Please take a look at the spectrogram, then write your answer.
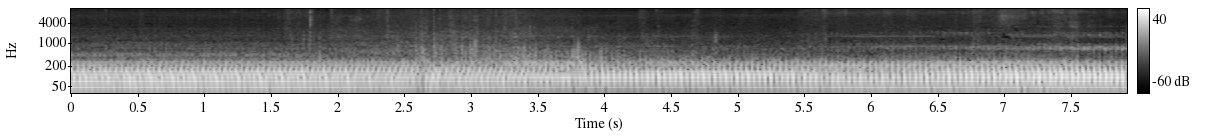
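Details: Toyota ST205 engine: deep exhaust note stumbles unevenly as revs build, beats dropping out of the rhythm; misfire with no cause found yet.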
